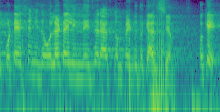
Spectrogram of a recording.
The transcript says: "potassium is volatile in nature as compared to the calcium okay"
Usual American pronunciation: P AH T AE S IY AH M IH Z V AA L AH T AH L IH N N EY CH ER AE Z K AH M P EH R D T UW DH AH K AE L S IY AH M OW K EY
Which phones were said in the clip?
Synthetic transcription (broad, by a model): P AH T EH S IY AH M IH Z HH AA L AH T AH L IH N N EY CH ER AE Z K AH M P EH R D T UW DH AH K AE L S IY AH M OW K EY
